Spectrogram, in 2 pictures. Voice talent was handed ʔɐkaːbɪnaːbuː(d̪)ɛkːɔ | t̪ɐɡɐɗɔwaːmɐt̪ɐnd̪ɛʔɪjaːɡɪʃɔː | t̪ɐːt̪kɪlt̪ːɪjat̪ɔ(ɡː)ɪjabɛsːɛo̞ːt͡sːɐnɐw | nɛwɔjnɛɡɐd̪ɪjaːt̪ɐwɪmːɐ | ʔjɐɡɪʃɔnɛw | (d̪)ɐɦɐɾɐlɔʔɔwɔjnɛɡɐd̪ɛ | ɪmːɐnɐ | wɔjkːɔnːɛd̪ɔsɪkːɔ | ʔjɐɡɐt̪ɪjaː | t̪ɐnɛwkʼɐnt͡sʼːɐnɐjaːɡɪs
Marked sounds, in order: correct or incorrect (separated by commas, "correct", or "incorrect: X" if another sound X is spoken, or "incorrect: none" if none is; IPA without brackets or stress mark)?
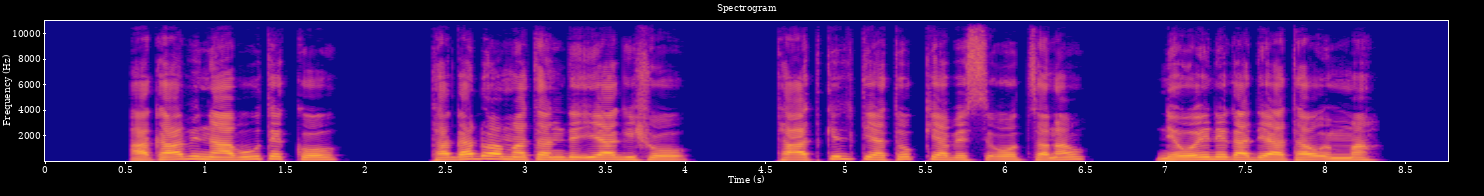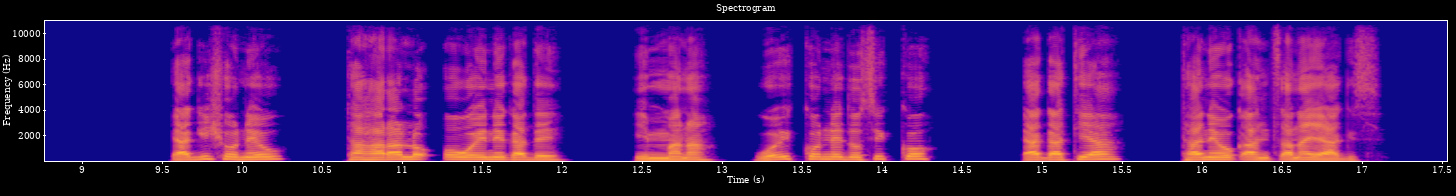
incorrect: t̪, incorrect: kː, incorrect: t̪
